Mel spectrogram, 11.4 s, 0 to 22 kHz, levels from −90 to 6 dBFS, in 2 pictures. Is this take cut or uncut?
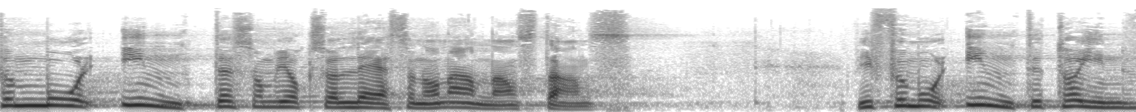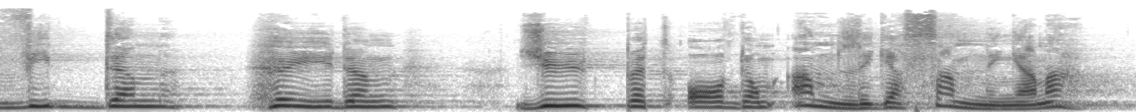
uncut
